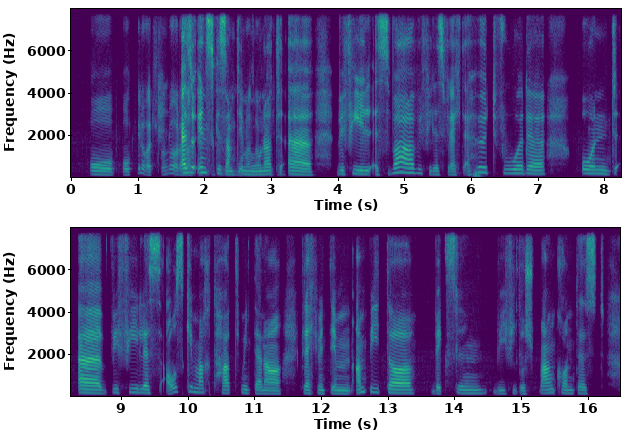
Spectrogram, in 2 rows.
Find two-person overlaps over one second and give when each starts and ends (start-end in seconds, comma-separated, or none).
1.6-3.2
